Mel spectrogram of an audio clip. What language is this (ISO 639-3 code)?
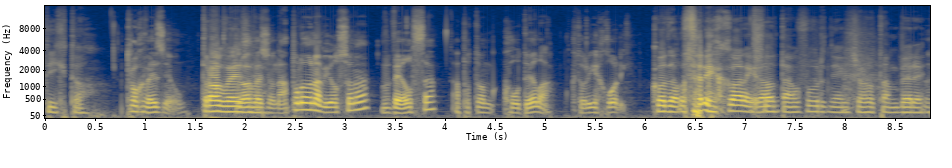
slk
